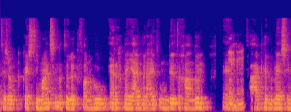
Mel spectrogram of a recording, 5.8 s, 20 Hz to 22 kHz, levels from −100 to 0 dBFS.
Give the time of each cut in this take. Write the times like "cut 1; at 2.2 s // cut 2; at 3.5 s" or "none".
cut 1; at 4.3 s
